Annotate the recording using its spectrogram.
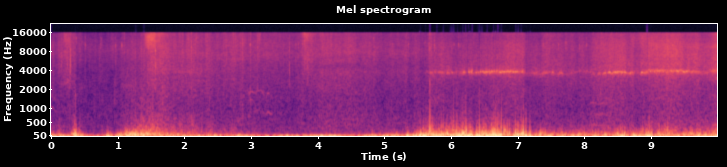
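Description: Strong, gusty wind buffeting the microphone: a loud low rumble that surges and eases with the gusts. A thin, steady high whistle joins in a little past halfway.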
